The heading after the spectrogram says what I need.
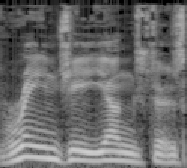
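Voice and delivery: ordinary delivery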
